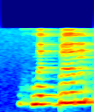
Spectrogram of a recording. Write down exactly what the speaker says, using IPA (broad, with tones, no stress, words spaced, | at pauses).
hwə˨˩t̚ɓə˧m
